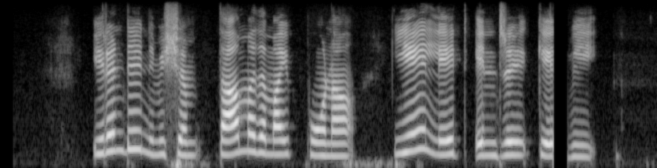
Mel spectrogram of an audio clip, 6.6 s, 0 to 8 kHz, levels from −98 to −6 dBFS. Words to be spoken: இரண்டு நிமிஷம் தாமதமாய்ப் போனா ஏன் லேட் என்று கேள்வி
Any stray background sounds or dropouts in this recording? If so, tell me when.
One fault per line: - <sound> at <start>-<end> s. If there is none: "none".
- dropout at 5.5-5.7 s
